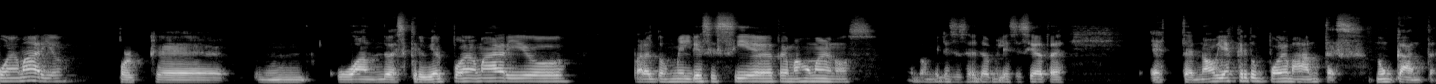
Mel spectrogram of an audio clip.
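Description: Very slowly, a man talks with ordinary variation in pitch. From Puerto Rico, San Juan. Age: 30s. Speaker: poet. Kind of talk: interview.

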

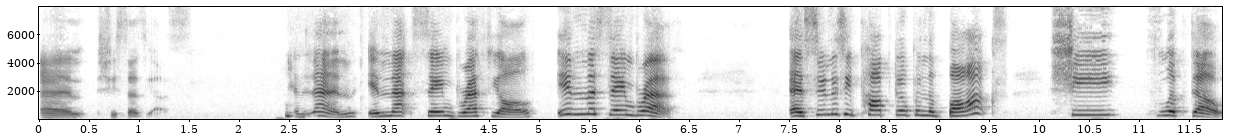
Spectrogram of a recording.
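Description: In a raised, projected voice with a bright, sharp tone, a high-pitched woman speaks at a very slow pace, with long, frequent pauses, very wide pitch swings and big swings in loudness. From Canada. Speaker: reality TV podcast host. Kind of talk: casual chat. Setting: video call. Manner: animated.

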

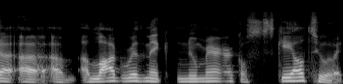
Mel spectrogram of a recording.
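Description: A man with an American accent speaks at a fairly slow pace over a quiet background. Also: dry, close sound with no echo. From Minnesota. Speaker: permaculture farm founder. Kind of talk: interview.

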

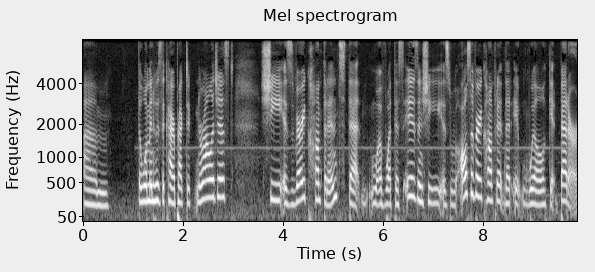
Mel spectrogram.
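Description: A woman's unremarkable speaking voice, fairly high, with lively intonation at a moderate pace, in a dry, close sound with no echo. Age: 40s. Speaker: podcast host. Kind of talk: personal health monologue.

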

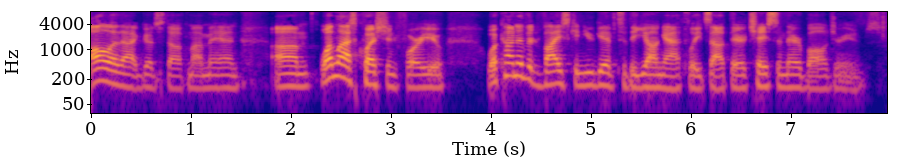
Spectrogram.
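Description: Here a man speaks with a Southern US accent at a medium pitch. His pace is moderate, and the background is quiet. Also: ordinary pitch variation. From US South, Albany, Georgia. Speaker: podcast host. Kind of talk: casual interview.

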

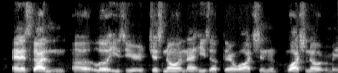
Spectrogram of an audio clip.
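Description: With an American accent, a man talks fairly quickly in a dark, mellow tone at a fairly low pitch, his intonation monotone and flat. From Texas (Sherman, north Texas). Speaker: college football player. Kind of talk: casual interview.

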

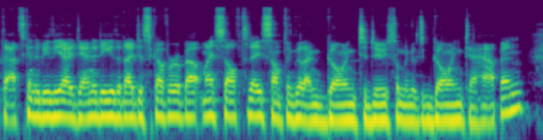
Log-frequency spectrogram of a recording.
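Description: In a very clean recording with a silent background, a man speaks at a fairly quick pace. He has a medium pitch and an unremarkable speaking voice. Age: 20s. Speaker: podcast co-host. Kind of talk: casual chat. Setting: home studio, streamed live.

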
